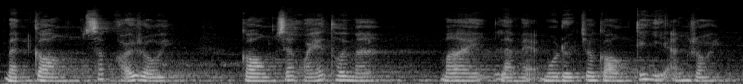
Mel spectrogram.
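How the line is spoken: Mother murmuring softly. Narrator (Vietnamese): mẹ lẩm bẩm

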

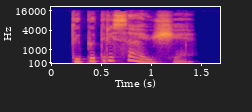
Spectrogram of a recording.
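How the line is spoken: Whisper. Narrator (Russian): шепнул Твен

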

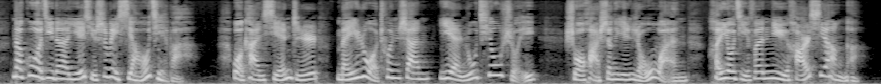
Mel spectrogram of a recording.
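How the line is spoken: Laughing. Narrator (Chinese): 周访笑道

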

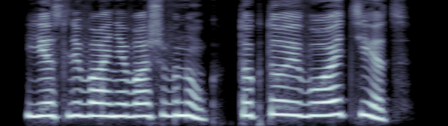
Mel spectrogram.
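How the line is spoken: Stammering, holding back sobs. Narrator (Russian): Заикаясь от сдерживаемых рыданий, спросила я

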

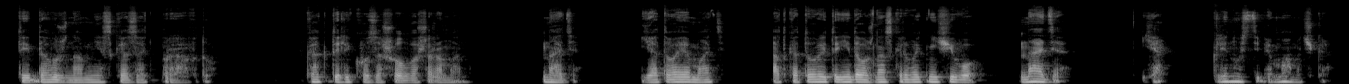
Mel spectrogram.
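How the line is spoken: Whispered. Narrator (Russian): таким же шепотом сказала Надя

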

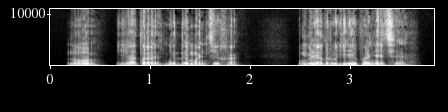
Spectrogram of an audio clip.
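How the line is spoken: Sorrowful sigh. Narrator (Russian): горестно вздохнул я

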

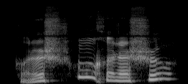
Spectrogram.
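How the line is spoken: Old woman's chuckling mutter. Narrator (Russian): бормотала старуха, посмеиваясь

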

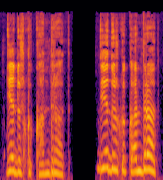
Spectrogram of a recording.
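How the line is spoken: Whimpering little girl. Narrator (Russian): захныкала девочка

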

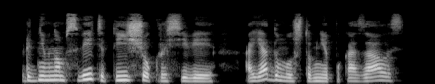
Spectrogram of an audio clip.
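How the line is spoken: Mutter. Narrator (Russian): пробормотал Ренат

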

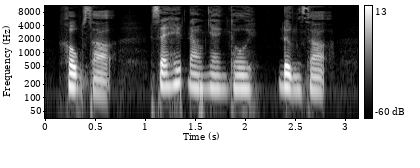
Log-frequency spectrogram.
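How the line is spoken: Soft gentle voice. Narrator (Vietnamese): Giang Nam nhẹ giọng nói

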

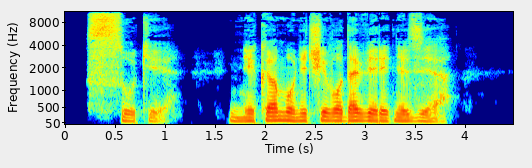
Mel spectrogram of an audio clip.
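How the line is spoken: Hiss through teeth. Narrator (Russian): Прошипел сквозь зубы скальпель

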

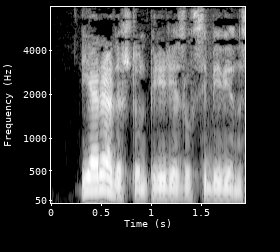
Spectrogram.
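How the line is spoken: Calm. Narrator (Russian): спокойно сказала

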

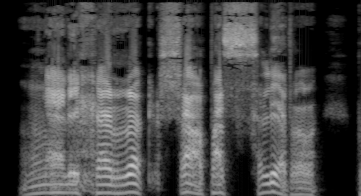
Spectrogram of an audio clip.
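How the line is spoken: Hissed. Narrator (Russian): прошипел злый день

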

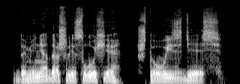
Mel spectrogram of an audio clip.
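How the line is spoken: Hoarse wheeze. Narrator (Russian): прохрипел он

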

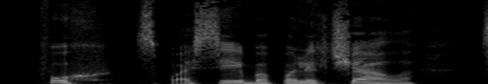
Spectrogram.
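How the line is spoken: Relieved exhale. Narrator (Russian): снова выдохнул Джесс

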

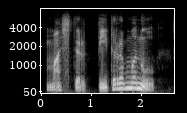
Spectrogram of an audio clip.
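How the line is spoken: Surprised exclamation. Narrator (Russian): с удивлением воскликнула Бетти

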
